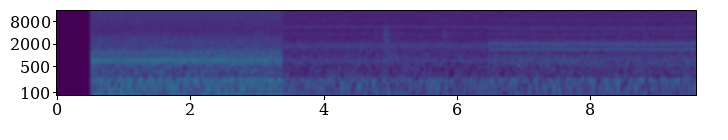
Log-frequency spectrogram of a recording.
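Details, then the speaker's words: Nanlite Forza 500 LED light at full output, recorded about 50 cm away for a fan-noise comparison with the Forza 720: soft, steady airy hiss with a faint hum and no rattle or whine; normal cooling fan noise. "팬 소음이 얼마나 줄었는지 비교해 보겠습니다 먼저 포르자 500에 풀 광양 팬 소음 입니다"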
